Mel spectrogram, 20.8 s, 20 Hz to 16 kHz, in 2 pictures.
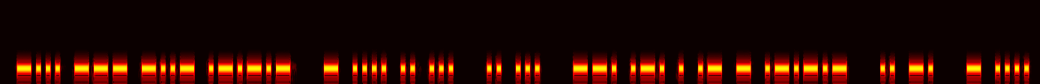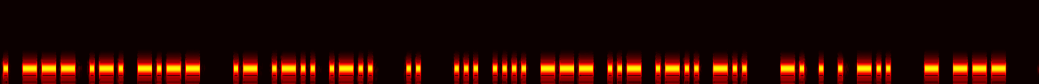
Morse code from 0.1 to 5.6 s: BOX. THIS IS

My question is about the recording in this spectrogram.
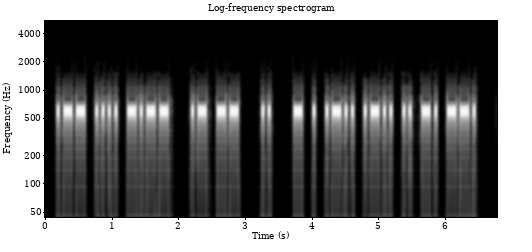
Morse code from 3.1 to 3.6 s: I

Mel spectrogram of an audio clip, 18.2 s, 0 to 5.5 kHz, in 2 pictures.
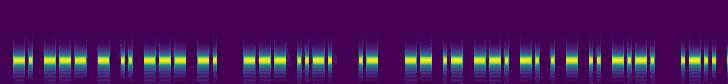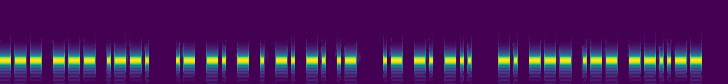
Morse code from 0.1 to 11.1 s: NOTION OF A MAGNETIC LOOP

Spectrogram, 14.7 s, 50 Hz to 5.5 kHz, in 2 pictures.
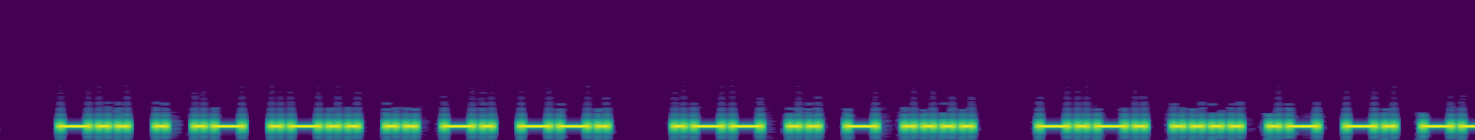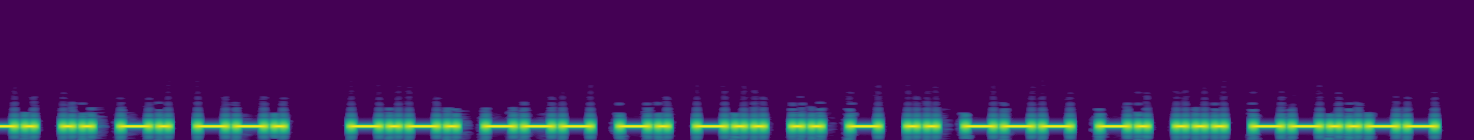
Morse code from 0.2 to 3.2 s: DEALING

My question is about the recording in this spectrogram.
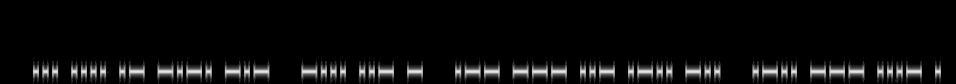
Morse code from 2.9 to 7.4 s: BUT WOULD

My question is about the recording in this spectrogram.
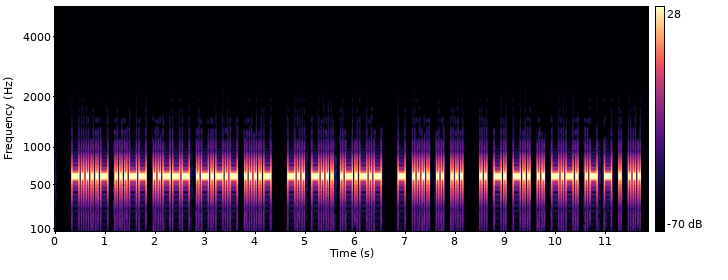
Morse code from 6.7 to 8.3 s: THIS

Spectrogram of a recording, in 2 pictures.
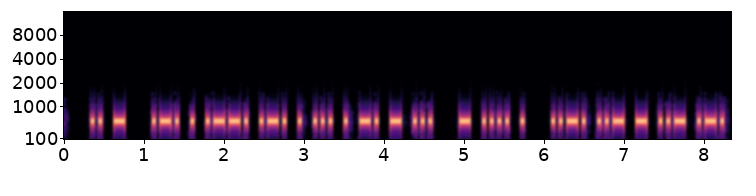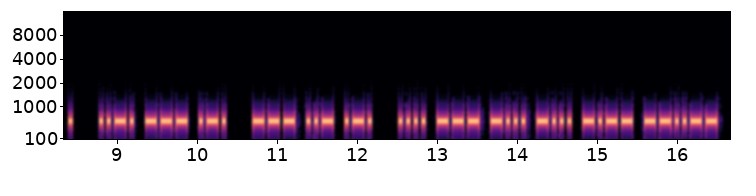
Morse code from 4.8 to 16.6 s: THE FUTURE FOR OUR HOBBY,

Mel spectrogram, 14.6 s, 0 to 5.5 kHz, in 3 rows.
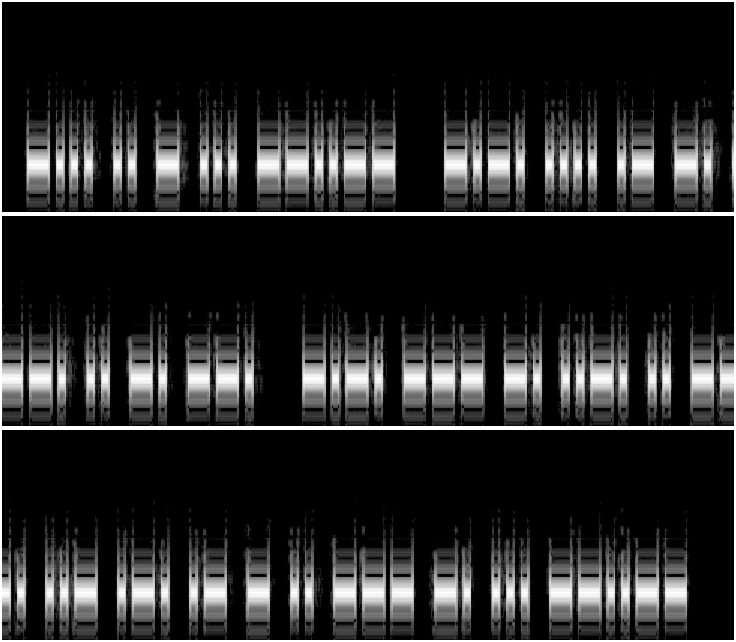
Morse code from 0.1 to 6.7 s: BITS, CHANGING

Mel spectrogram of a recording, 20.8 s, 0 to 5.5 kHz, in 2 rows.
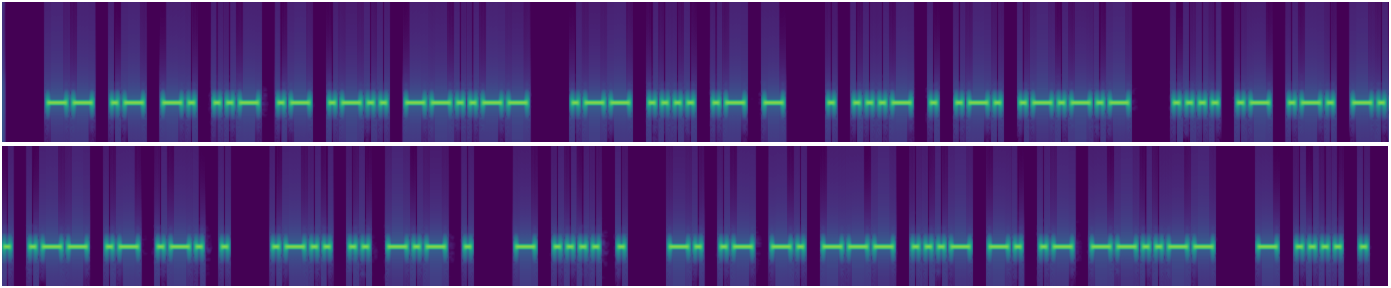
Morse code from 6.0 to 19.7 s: EVER. HARDWARE LIKE THE NANOVNA,

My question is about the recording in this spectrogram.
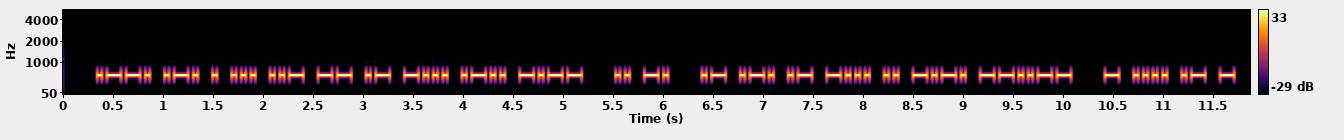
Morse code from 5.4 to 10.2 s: IN ARABIC,

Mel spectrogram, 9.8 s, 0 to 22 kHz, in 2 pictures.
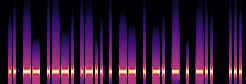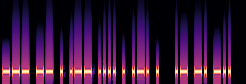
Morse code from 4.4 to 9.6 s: SOMEWHERE AND

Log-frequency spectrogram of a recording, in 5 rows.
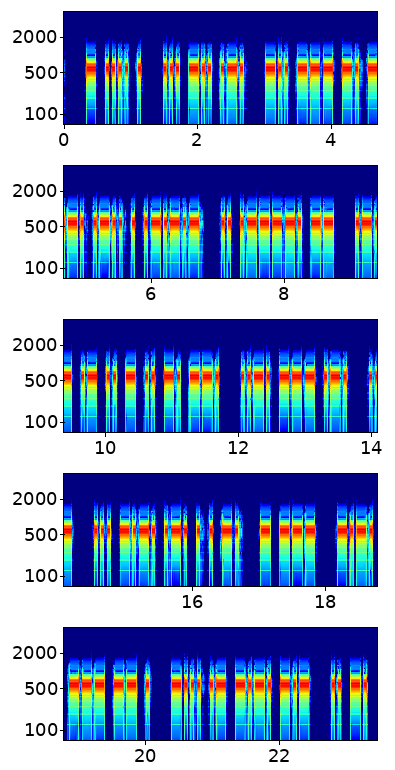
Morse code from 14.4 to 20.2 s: SCREEN TO COME

